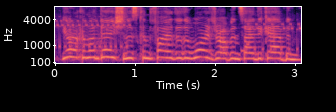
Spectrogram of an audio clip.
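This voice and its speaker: Squeaky and high-pitched, a put-on character voice races along at a very fast pace with fairly even intonation over clear background noise. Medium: fan dub. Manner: polite, formal.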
